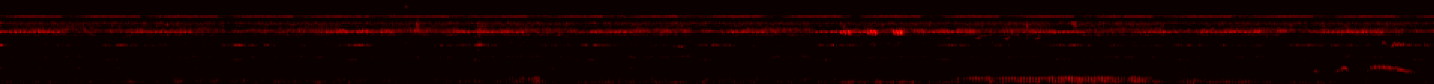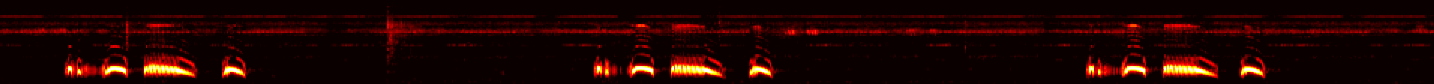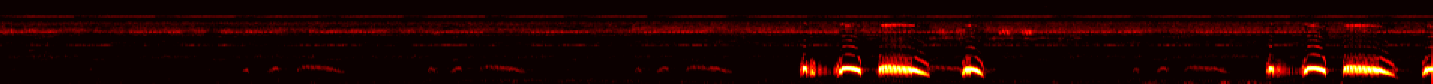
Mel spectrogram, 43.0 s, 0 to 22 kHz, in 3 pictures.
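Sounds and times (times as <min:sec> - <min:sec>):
dove cooing: 0:15.0 - 0:16.9, 0:20.3 - 0:22.2, 0:25.2 - 0:27.1, 0:35.2 - 0:36.0, 0:36.7 - 0:38.6, 0:40.2 - 0:43.0.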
